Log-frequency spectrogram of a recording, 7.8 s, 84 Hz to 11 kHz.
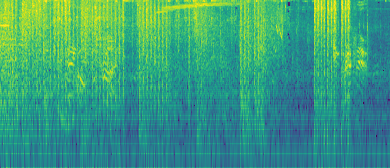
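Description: Rapid automatic gunfire from the Rainbow Six Vegas 2 video game, loud sustained bursts broken by short pauses, with players' voices faintly mixed in beneath the shooting.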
